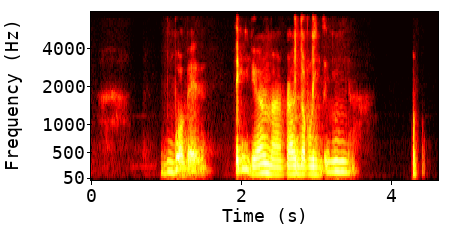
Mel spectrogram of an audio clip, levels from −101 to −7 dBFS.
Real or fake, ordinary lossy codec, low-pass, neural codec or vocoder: fake; Opus, 64 kbps; 7.2 kHz; autoencoder, 22.05 kHz, a latent of 192 numbers a frame, VITS, trained on one speaker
